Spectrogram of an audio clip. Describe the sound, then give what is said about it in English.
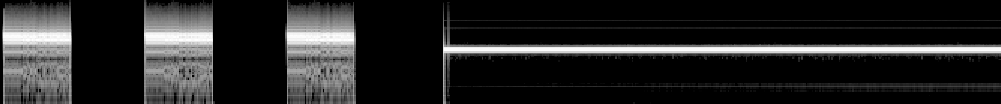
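Emergency alert system test tone: three short, loud, buzzy data bursts separated by brief silences, then a long, steady, unbroken electronic attention tone holding one pitch to the end. “This is a test of the emergency alert system.”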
